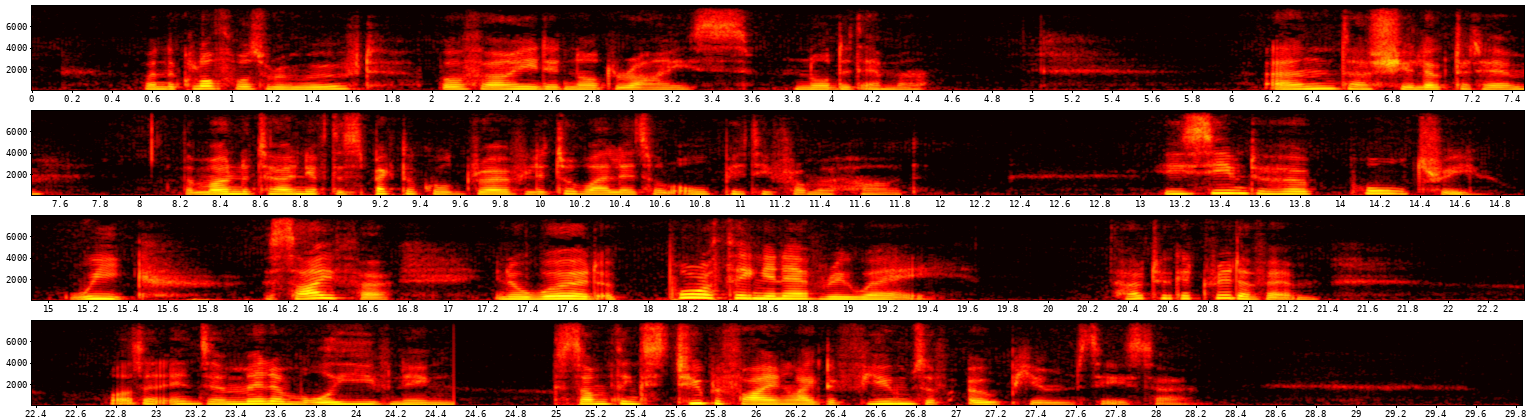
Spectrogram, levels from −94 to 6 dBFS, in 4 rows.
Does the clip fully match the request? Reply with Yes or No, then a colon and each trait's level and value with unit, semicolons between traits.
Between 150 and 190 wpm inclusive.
No: slow, 135 wpm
